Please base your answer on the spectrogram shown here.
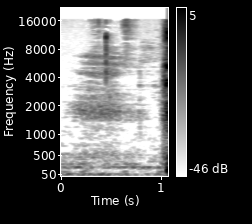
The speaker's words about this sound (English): Why you take your breath before we even mention it?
